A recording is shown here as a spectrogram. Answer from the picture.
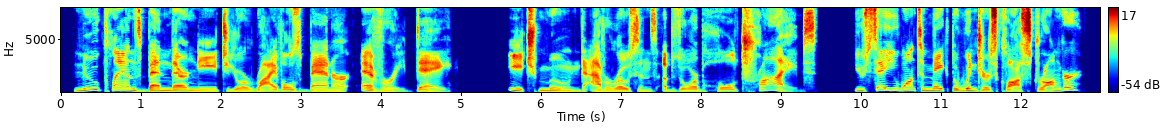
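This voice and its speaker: A put-on character voice from a man, fairly high-pitched and fairly slow, on a very clean recording with a silent background. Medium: read story. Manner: grave, blunt.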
